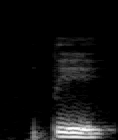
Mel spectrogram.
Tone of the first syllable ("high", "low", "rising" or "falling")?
falling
